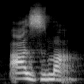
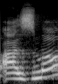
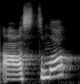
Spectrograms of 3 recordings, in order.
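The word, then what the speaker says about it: asthma: pronoun which is where the confusion comes from pronunciation interviewer and what about a s t h m a tar asma interviewer so asma not asma Tar.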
